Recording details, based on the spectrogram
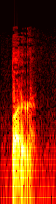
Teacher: notice where we write it with two T's in English that your tongue is producing a tap sound there rather than a full stop or plosives sound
